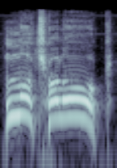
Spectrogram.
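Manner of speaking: high, slow cry of alarm; shout. Acted. Woman alerting the neighbours, crying out high and slow. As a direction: call the whole house out. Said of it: "A kiáltásra".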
